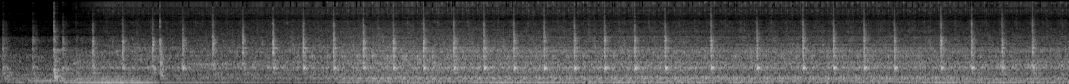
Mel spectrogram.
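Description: A sharp, even knock, roughly three per second, rides over the steady engine note at idle: a clear internal knock.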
